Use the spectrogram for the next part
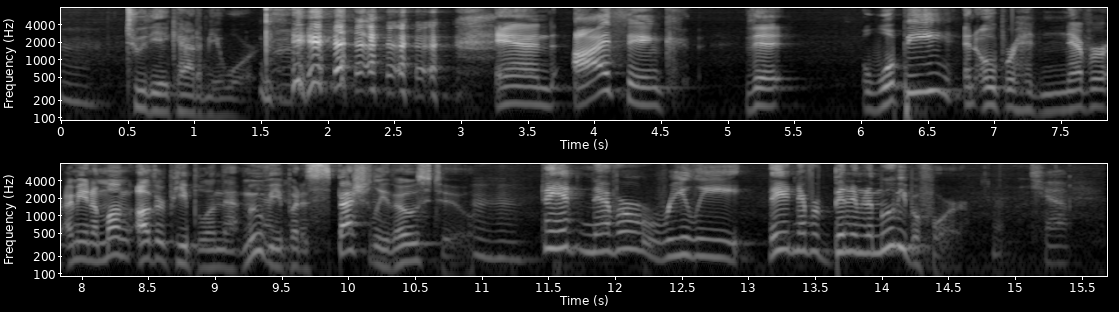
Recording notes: A conversation recorded at our first ever live show at the Tribeca Film Festival.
